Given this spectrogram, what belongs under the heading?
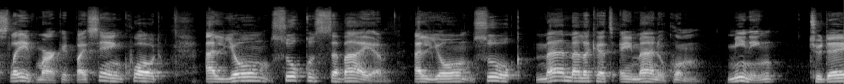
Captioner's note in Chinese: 说阿拉伯语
